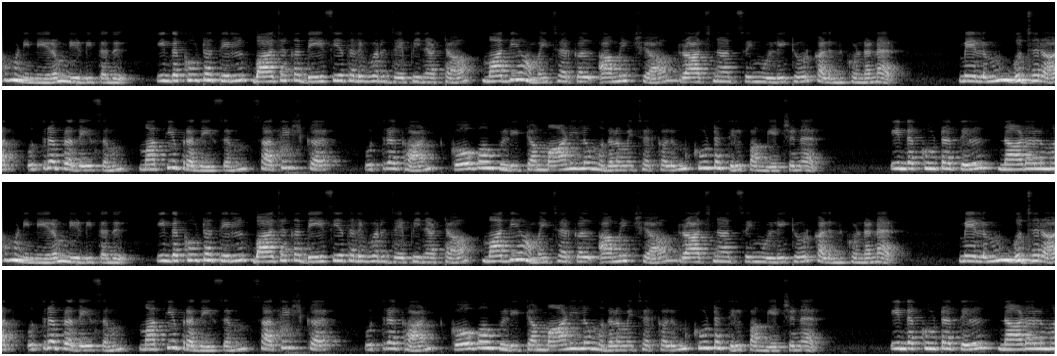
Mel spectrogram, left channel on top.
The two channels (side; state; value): both; identical; correlation 1.00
